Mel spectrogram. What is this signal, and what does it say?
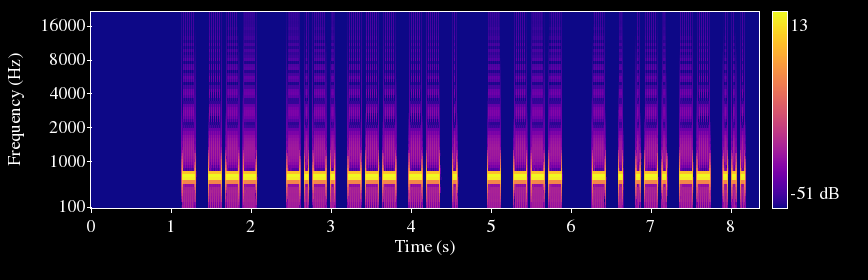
Morse code, heard as a keyed tone, about 22 wpm, 700 Hz. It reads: TO COME TO TERMS
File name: practice / 22wpm / Sets of 6 Words - 22wpm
